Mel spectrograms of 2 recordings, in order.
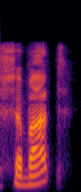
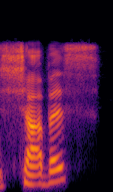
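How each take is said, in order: First: The final sound is a T. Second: The final sound is an S. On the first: This is how most speakers say it. "In most accents, it is always pronounced like a T"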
